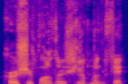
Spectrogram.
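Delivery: hammed-up mush-mouth version of the clip; mock marble mouth. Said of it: "we call that a, a marble mouth".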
